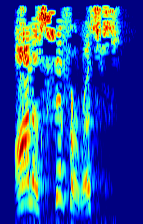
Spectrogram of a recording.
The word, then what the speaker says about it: Onesiphorus: I have been pronouncing it Onesiphorus. That may be right. Onesiphorus, that is probably right.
